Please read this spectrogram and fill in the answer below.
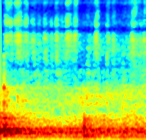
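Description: Marker pen writing words on a whiteboard, the tip rubbing across the board's surface, quieter than the speech around it.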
